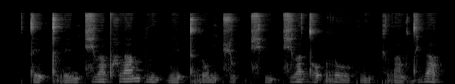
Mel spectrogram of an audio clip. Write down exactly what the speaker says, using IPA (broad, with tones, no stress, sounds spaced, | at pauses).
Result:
t e˨˩ ʔ t r e˩˦ n t͡ɕ ɯ˧ a̯ pʰ l a˥˩ m p l i˨˩ t̚ w e˨˩ ʔ t r o˧ m t͡ɕ u˨˩ k̚ t͡ɕʰ i˨˩ ʔ t͡ɕ ɯ˥˩ a̯ d ɔ˦˥ ʔ r oː˧ k w i˨˩ t̚ k r a˩˦ w d i˥˩ a̯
